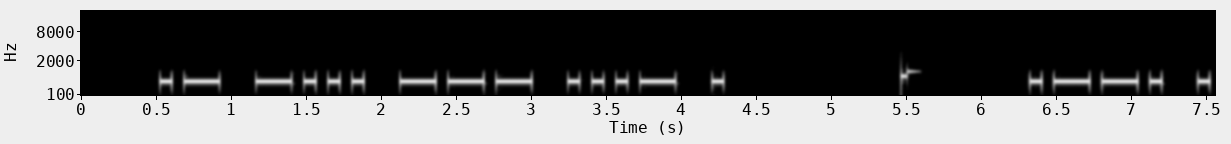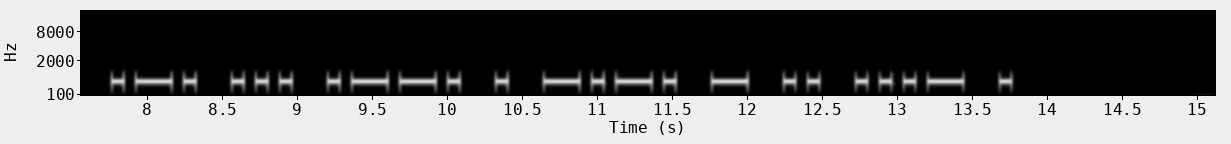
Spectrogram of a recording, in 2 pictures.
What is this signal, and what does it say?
Morse code, heard as a keyed tone, about 15 wpm, 700 Hz. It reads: ABOVE PERSPECTIVE
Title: Sentences from Top 1200 Words - New Word Drill Alt - 15wpm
